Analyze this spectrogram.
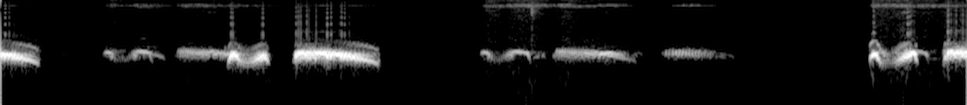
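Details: Spotted dove lure call to pull rival doves down: series of soft low coos, short wavering notes leading into longer held coos, with gaps between phrases.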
